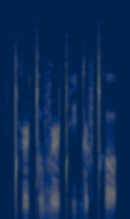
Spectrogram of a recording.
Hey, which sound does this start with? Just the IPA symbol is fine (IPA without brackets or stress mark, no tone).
ǃʰ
